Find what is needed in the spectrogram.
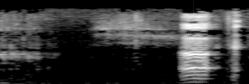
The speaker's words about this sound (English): Then, swiftly resuming the guise and garb of the mild-mannered reporter, Clark Kent, he strides into the deserted lobby of the small hotel and approaches the elderly clerk who snores peacefully in a chair behind the desk.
